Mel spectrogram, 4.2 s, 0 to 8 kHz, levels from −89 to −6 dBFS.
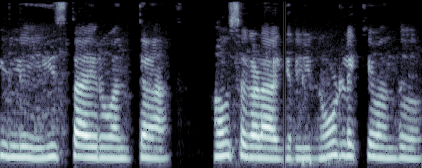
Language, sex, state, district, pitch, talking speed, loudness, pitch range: Kannada, female, Karnataka, Dharwad, 195 Hz, 100 wpm, -16 LUFS, 180-210 Hz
